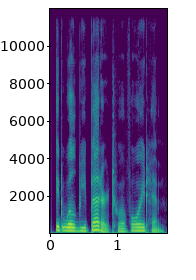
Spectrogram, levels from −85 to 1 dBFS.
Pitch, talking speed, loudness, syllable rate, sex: 165 Hz, 240 wpm, -17 LUFS, 5.7 syllables/s, female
